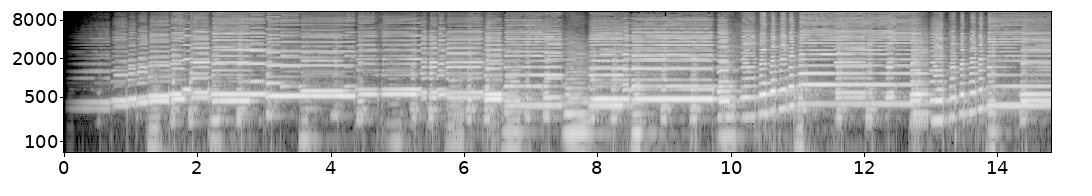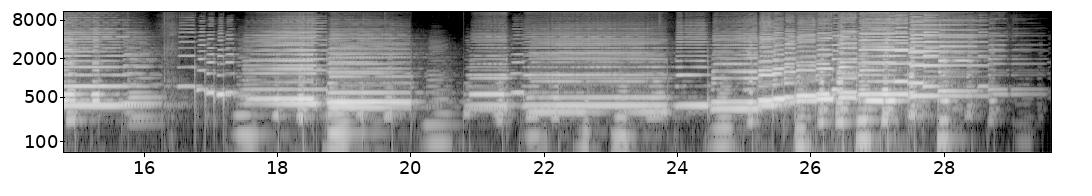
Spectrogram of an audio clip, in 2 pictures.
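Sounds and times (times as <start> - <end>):
lyrical waltz music: 0.1 - 29.6.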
